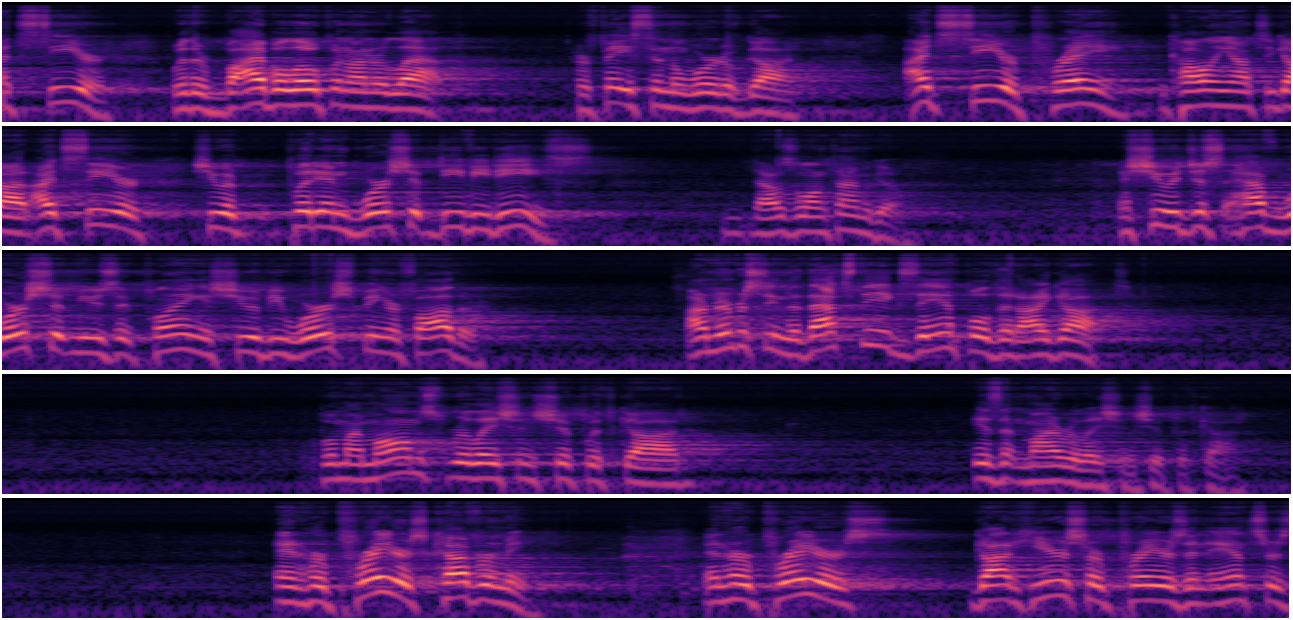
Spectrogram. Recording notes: Recorded live during our Sunday morning service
